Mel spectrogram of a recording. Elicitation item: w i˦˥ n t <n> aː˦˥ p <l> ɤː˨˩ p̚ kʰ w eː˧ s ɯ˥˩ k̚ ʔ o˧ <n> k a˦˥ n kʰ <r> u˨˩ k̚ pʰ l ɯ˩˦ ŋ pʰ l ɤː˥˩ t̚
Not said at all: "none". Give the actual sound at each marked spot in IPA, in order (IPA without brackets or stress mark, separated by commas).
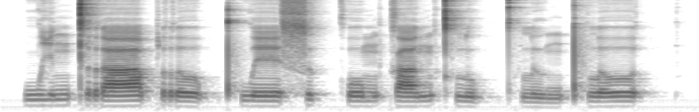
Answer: r, r, m, l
